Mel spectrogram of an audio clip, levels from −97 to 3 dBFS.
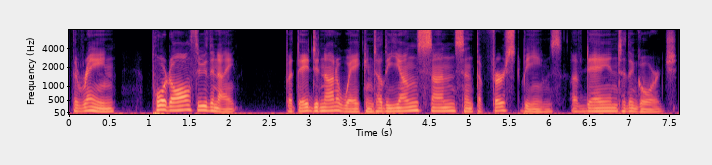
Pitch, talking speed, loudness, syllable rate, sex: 115 Hz, 195 wpm, -20 LUFS, 4.8 syllables/s, male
